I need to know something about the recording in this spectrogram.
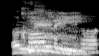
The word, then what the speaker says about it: colleague: Colleague.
